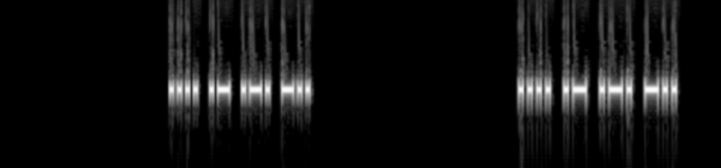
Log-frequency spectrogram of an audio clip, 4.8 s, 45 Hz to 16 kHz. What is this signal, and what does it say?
Morse code, heard as a keyed tone, about 37 wpm, 700 Hz. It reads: HARD HARD
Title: Speed-Racing Top 300 Words 30wpm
